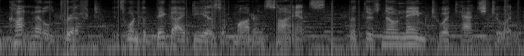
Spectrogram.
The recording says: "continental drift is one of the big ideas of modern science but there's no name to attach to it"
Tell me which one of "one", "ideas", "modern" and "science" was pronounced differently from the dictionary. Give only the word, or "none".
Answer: none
